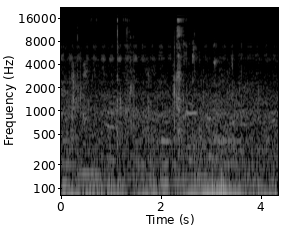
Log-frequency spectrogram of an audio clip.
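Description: Indistinct voices of people talking quietly over a steady low rumble.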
